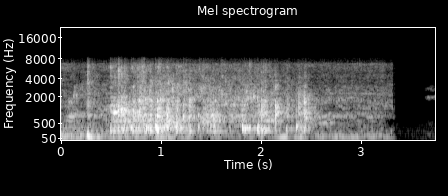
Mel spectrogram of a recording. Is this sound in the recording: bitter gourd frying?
no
